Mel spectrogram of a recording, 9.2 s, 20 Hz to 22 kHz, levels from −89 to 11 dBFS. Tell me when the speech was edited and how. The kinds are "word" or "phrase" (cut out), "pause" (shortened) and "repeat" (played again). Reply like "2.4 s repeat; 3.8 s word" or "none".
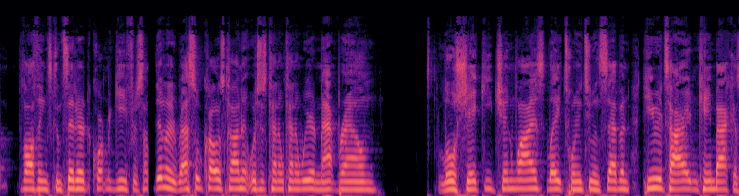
1.8 s word; 3.5 s repeat; 6.8 s phrase; 8.0 s pause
